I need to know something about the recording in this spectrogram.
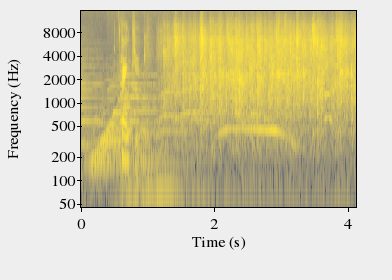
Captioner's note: crowd claps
